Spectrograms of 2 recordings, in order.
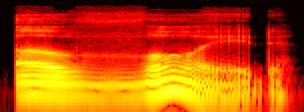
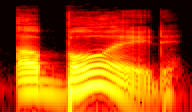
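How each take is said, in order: First: The V sound is clearly pronounced. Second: The V sound is not clearly pronounced. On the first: The speaker calls it right. "pronounce the V properly" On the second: The speaker calls it wrong. "not avoid"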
